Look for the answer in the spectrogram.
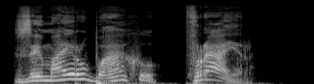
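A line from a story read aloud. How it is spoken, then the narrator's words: Snakelike hiss. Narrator (Russian): По-змеиному зашипел Фикса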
